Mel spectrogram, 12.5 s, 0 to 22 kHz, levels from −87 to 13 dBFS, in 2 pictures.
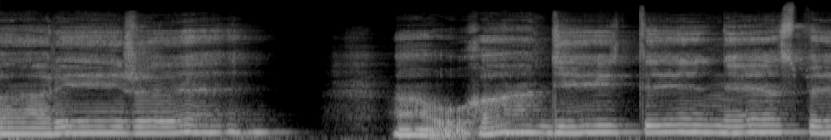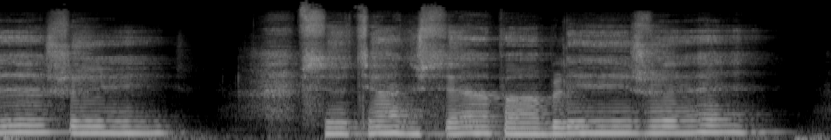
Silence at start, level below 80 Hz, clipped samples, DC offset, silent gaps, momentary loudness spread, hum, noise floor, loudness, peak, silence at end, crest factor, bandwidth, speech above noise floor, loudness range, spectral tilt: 0 s; -52 dBFS; under 0.1%; under 0.1%; none; 9 LU; none; -58 dBFS; -28 LUFS; -12 dBFS; 0.05 s; 18 dB; 19.5 kHz; 30 dB; 3 LU; -4.5 dB/octave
